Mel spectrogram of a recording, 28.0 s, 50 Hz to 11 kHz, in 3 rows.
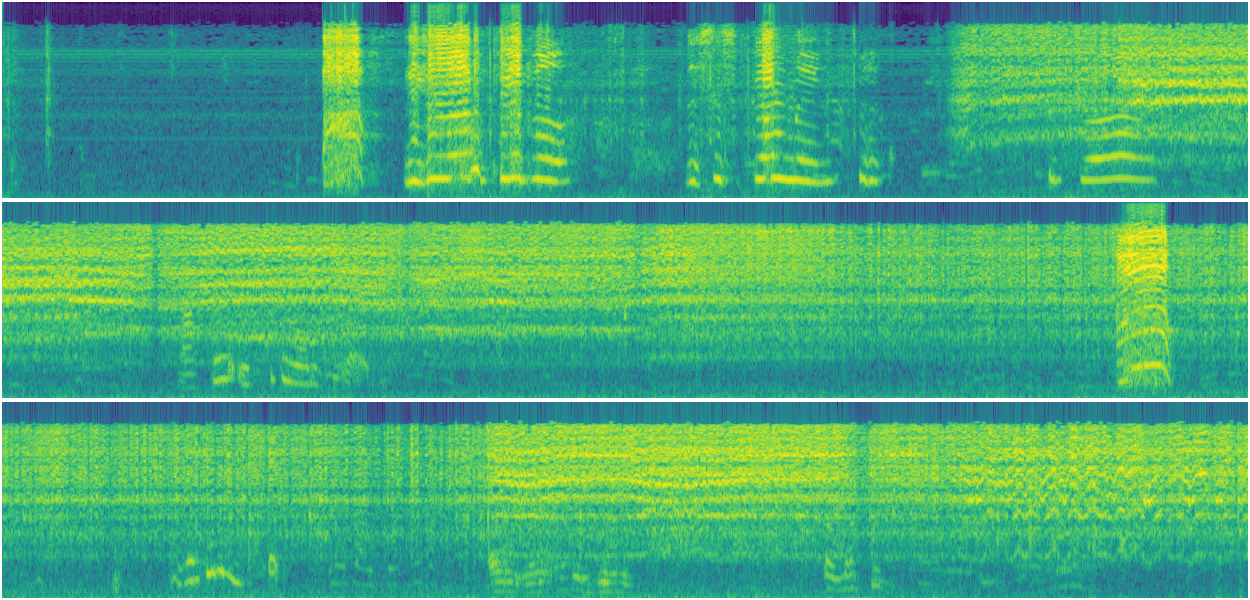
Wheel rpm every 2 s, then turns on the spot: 0, 10, 30, 40, 150, 160, 160, 180, 200, 200, 200, 200, 200, 190.
4-6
